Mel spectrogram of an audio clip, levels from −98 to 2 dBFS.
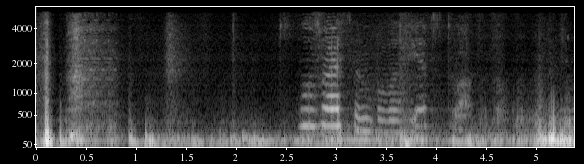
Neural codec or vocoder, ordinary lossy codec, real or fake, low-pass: codec, 16 kHz, 0.4 kbps, LongCat-Audio-Codec; MP3, 48 kbps; fake; 5.4 kHz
